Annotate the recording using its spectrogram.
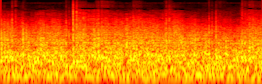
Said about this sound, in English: Huge explosions have been seen and heard near Beirut's airport after a civilian aircraft landed.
